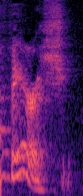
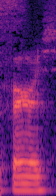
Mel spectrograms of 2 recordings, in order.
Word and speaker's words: Faris: I listened to Anna Faris. Anna Faris. Ferris. I pronounce it Ferris.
